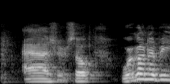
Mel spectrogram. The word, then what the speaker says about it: Azure: so what is it you have to pronounce the emphasis on the a I guess then how do you pronounce this I pronounce it a sure it is yeah I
